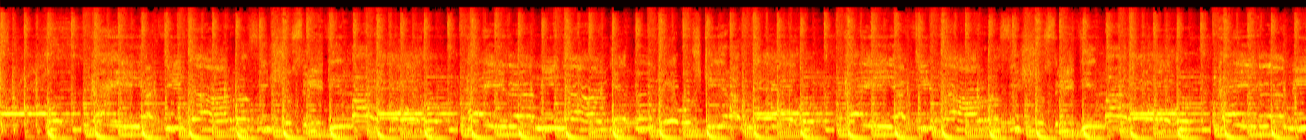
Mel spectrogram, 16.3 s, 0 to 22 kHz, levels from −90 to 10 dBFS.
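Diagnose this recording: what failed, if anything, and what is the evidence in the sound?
Nothing failed: no stage in the chain, from capture through to playback, leaves an audible fault anywhere in this recording.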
